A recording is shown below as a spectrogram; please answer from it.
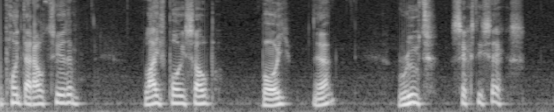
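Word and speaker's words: Lifebuoy: Even though they pronounce it Life Boy, because they know it's Life Boy.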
